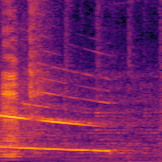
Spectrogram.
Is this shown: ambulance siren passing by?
yes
